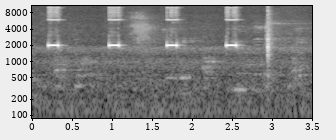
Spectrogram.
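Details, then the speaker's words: Automatic upper-arm blood pressure cuff (DBPOWER) demonstration: four evenly spaced electronic beeps as the monitor starts and inflates to measure pulse; the reading was then 126/73. "it beeps and it'll start [Music] inflating the beeping is to measure your heart rate your pulse heart rate pulse same"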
